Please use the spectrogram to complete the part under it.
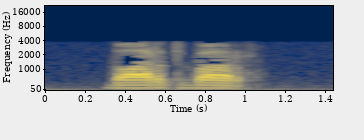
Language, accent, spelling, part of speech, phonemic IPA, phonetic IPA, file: Armenian, Eastern Armenian, բարդ բառ, noun, /bɑɾtʰ bɑr/, [bɑɾtʰ bɑr], Hy-բարդ բառ.ogg
- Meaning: compound word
